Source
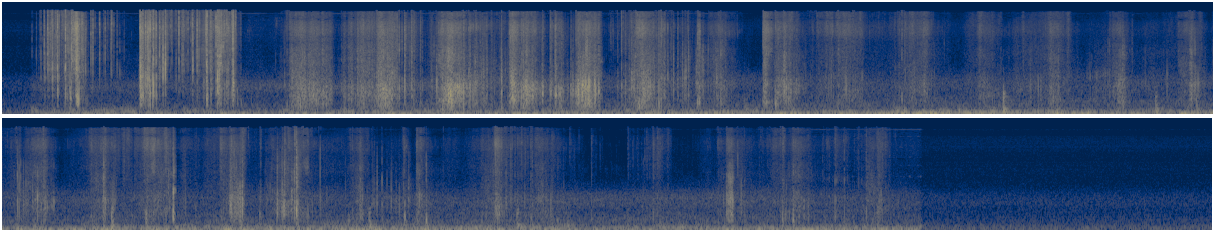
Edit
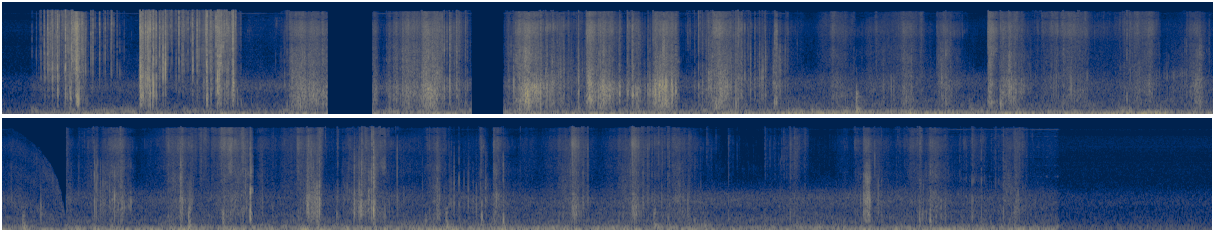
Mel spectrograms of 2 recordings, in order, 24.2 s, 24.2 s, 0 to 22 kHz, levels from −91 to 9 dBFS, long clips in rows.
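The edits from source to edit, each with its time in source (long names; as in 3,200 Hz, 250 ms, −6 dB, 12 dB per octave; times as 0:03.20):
0:03.25: splice in silence 0.45 s
0:04.24: splice in silence 0.32 s
0:09.33–0:10.81: move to 0:07.09
0:11.43: tape stop 0.55 s
0:16.60–0:17.20: repeat, 2 plays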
